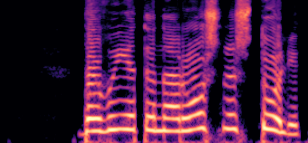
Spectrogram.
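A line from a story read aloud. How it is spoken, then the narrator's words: Shouted angrily. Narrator (Russian): крикнула в гневе мадам Виргинская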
